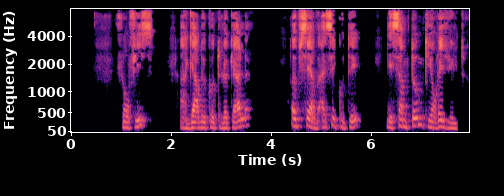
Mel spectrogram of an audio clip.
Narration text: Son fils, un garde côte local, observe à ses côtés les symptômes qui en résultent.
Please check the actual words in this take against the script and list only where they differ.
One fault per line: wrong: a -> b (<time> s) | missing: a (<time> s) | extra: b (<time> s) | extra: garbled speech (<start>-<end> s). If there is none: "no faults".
no faults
